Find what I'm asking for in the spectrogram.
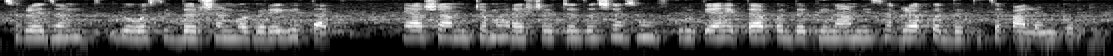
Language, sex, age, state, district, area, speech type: Marathi, female, 30-45, Maharashtra, Osmanabad, rural, spontaneous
